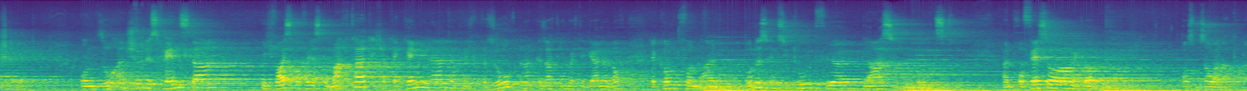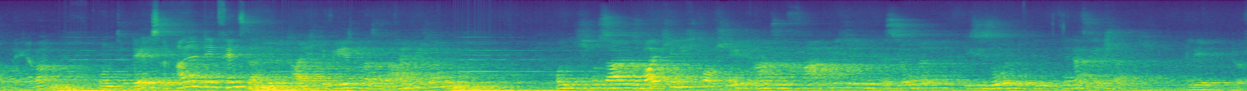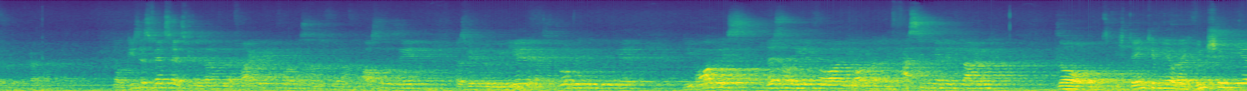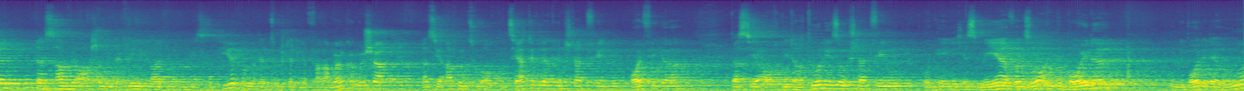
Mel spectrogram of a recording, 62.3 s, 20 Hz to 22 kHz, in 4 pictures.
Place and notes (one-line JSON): {"title": "Chapel of the hospital, Hamm, Germany - In der Kapelle dea Marienhospitals...", "date": "2014-08-29 18:00:00", "description": "At the end of a guide tour to special places around the “Marienhospital”, Werner Reumke leads us to one of his favorite places in the Martin-Luther-Viertel, the chapel of the Hospital… he often comes here early in the morning, he says, musing over the fantastic colored light reflexes through the windows…\nAm Ende einer Führung zu besonderen Orten um das Marienhospital führt uns Werner Reumke an einen seiner Lieblingsorte im Martin-Luther-Viertel, die Kapelle des Krankenhauses…", "latitude": "51.68", "longitude": "7.82", "altitude": "65", "timezone": "Europe/Berlin"}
